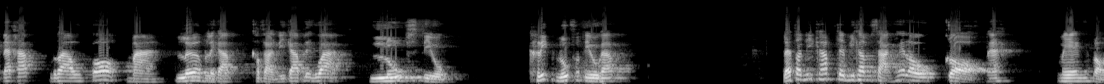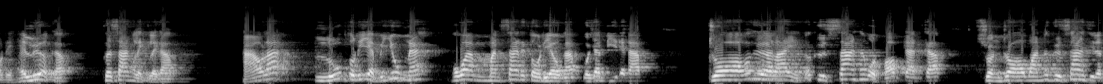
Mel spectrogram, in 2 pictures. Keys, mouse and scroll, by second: 6.7 click, 7.9-9.1 drag, 9.4-9.7 scroll down 1, 9.9 scroll up 1, 10.2 middle click, 11.7 scroll up 1, 14.0 click, 14.6 click.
